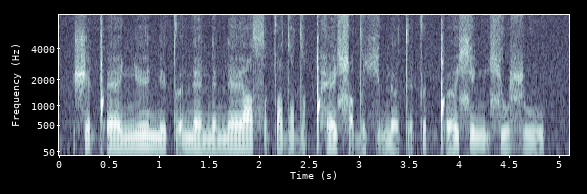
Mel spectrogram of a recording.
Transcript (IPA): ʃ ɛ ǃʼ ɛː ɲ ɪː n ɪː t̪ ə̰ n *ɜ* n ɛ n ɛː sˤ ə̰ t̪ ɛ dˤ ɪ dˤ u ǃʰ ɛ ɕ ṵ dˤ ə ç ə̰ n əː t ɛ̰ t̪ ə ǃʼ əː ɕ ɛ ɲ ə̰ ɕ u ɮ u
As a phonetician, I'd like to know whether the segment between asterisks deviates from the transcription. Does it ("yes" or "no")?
yes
